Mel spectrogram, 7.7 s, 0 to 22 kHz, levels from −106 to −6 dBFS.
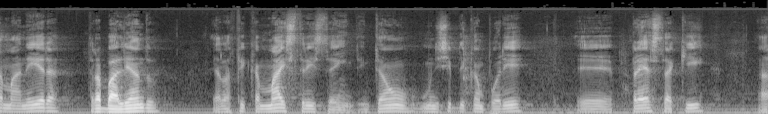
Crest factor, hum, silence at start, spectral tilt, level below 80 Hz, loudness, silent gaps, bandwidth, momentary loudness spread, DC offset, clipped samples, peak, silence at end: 22 dB; 60 Hz at -45 dBFS; 0 s; -5 dB/octave; -44 dBFS; -25 LUFS; none; 17 kHz; 16 LU; under 0.1%; under 0.1%; -4 dBFS; 0 s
